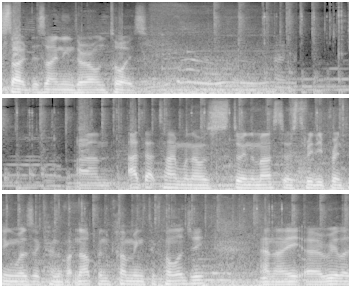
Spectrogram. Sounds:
music
speech

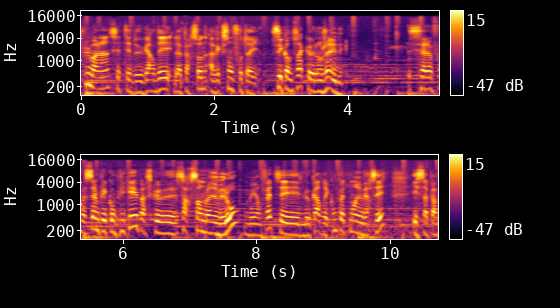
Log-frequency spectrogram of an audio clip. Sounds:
music
speech

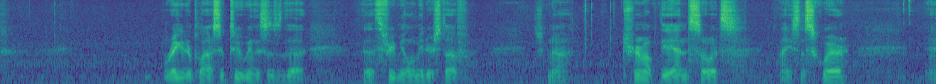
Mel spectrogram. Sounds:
speech

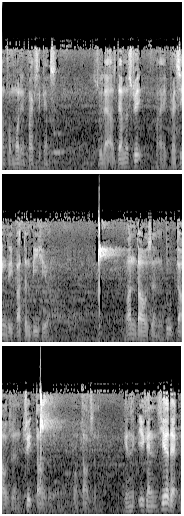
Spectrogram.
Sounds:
speech

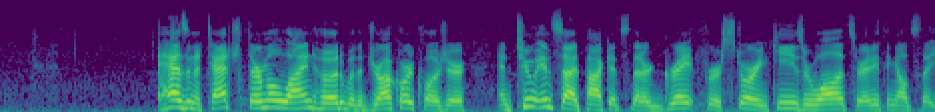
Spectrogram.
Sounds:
speech

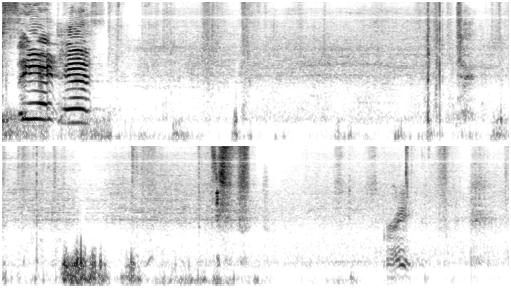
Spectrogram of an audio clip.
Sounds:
speech

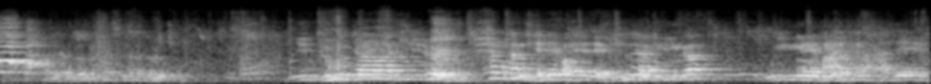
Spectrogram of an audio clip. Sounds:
speech

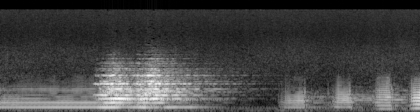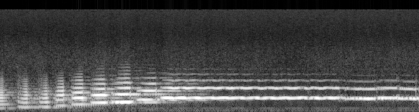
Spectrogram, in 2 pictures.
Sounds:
music
orchestra
brass instrument
french horn
musical instrument

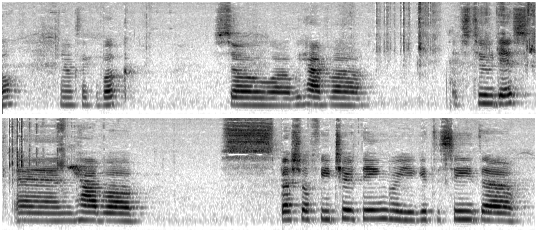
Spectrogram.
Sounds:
speech

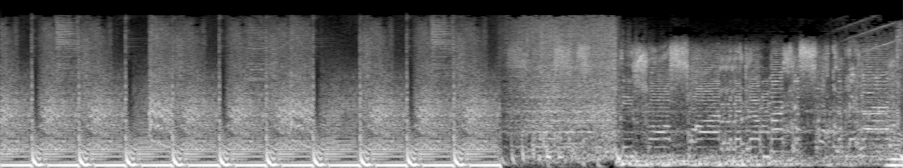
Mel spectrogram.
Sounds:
electronic dance music
electronic music
music

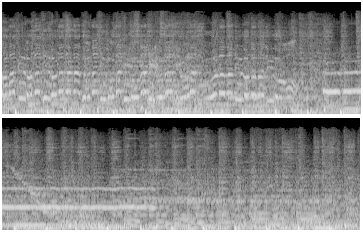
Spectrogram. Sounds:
yodelling

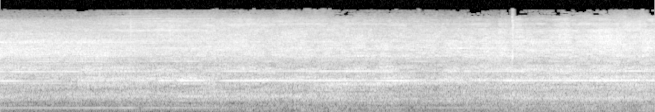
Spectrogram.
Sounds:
hair dryer

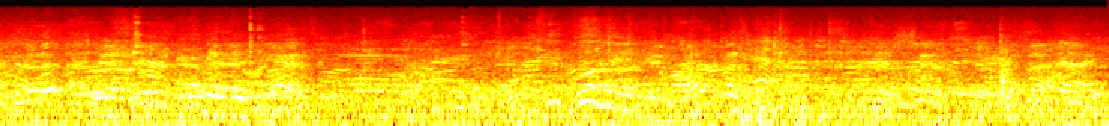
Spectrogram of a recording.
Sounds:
crowd

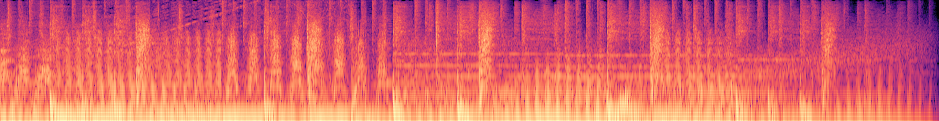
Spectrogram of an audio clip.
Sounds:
electronic music
dubstep
music

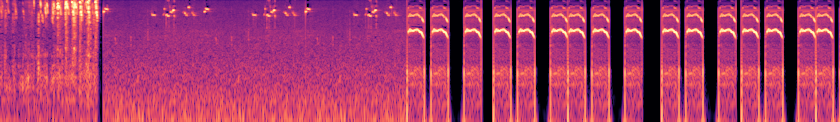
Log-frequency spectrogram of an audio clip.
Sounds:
mouse squeaking

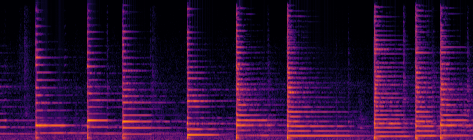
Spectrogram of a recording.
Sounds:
musical instrument
guitar
acoustic guitar
plucked string instrument
music

